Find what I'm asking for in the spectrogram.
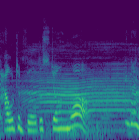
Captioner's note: cows mooing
